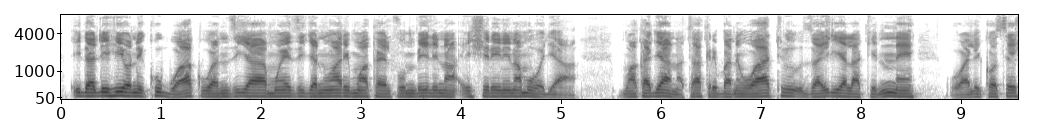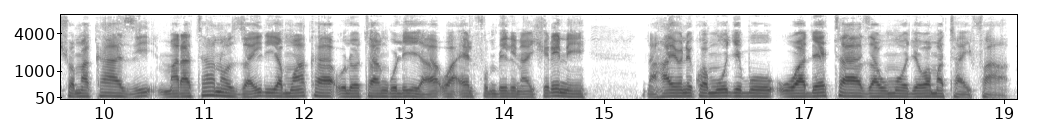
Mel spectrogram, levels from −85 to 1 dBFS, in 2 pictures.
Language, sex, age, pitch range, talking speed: Swahili, male, 30-49, 100-115 Hz, 120 wpm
